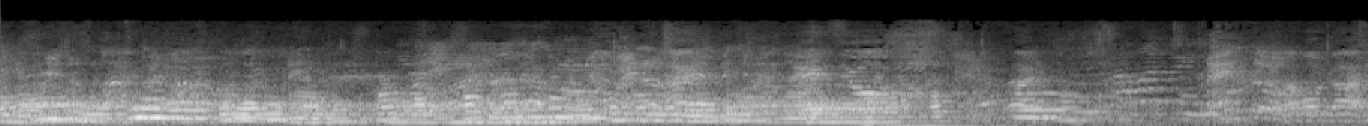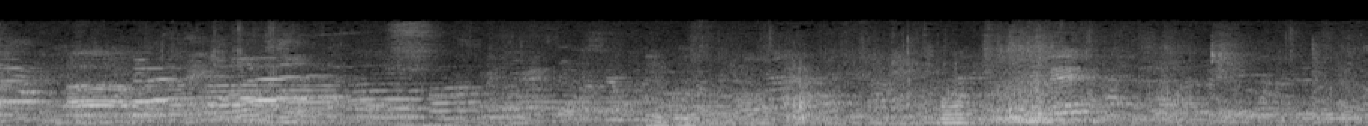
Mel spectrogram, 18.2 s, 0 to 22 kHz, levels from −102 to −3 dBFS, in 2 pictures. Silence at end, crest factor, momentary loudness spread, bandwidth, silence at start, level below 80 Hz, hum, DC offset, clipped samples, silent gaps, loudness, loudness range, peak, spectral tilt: 0 s; 20 dB; 20 LU; 10.5 kHz; 0 s; -50 dBFS; none; under 0.1%; under 0.1%; none; -25 LUFS; 17 LU; -6 dBFS; -8 dB/octave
